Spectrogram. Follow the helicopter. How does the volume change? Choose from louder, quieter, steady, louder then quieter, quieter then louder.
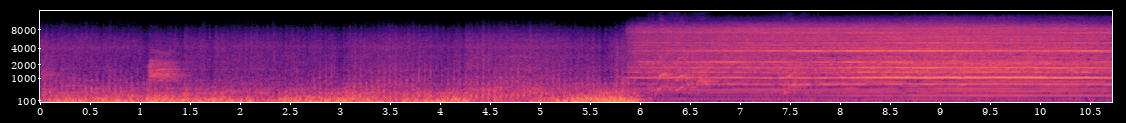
louder.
